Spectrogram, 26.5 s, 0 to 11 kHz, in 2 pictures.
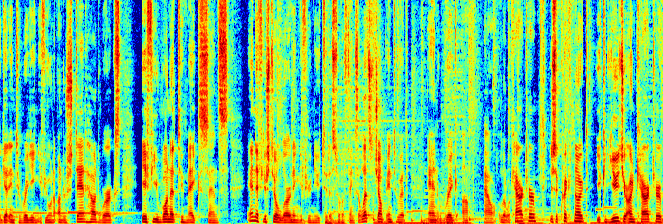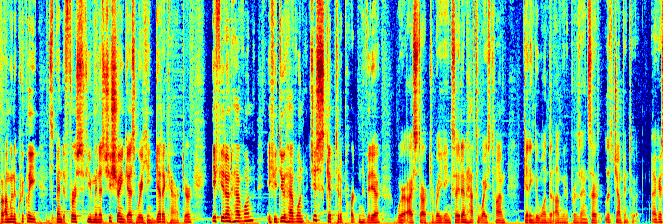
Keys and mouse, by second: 9.8-26.5 shift+middle drag, 26.1 click.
